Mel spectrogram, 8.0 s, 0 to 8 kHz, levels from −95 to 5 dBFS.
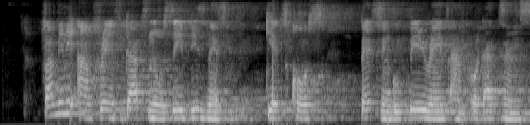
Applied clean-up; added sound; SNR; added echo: none; none; none; reverberation time 2.1 s.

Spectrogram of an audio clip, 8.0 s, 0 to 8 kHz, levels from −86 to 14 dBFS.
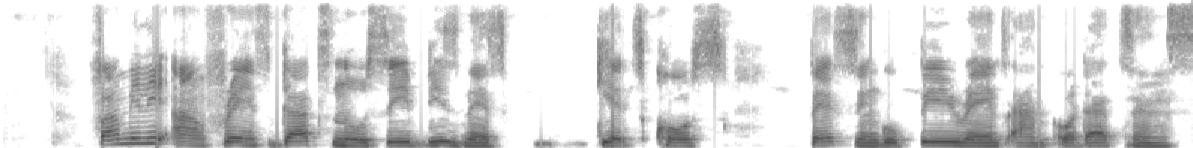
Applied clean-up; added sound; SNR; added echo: none; none; none; none.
